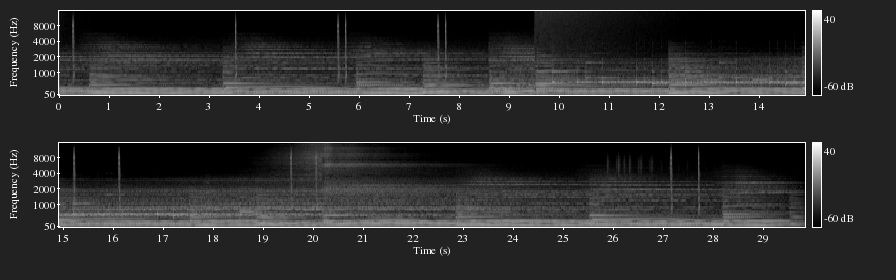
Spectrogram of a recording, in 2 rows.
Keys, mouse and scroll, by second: 2.7 space, 3.0 F3, 3.4 click, 3.7 right click, 5.5 click, 6.4 KP_7, 6.6 KP_0, 6.9 KP_Enter, 7.5 click, 7.7 KP_1, 7.9 KP_0, 8.1 KP_Enter, 9.4 space, 14.8 z, 15.1 click, 15.6 right click, 16.0 click, 16.9 right click, 17.5 F4, 18.6 click, 19.1 space, 19.4 click, 22.1 F8, 22.5 Page_Up, 23.4-25.8 typing, 26.4 Down, 27.1 click, 27.3 right click, 27.6 click, 28.9 right click.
